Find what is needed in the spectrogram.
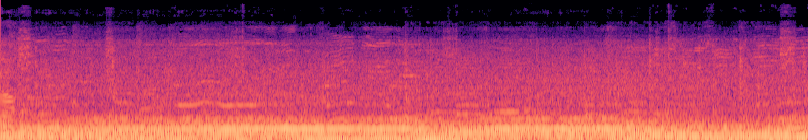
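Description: Tractor engine running steadily, heard from inside the closed cab as a constant low drone.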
